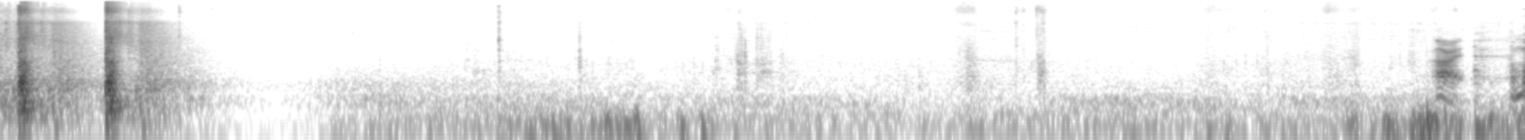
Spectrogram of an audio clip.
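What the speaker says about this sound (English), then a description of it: "I'm waiting a couple seconds between shots, hopefully, so the mic can reacclimate" Two sharp, loud rifle shots ring out close together from a SIG MCX Spear fitted with a HUXWRX muzzle device. Low outdoor rumble and faint voices follow.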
